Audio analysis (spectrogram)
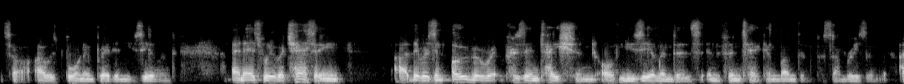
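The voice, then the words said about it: New Zealand accent. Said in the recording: “the accent is not a British accent, but in fact, a Kiwi accent.”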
